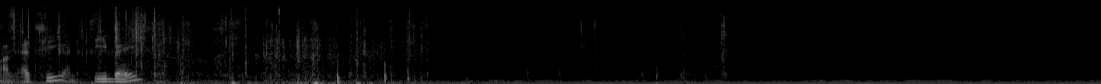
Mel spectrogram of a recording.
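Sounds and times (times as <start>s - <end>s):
cardboard packaging rustling: 0.0s - 7.3s
steady low hum: 0.0s - 11.0s.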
